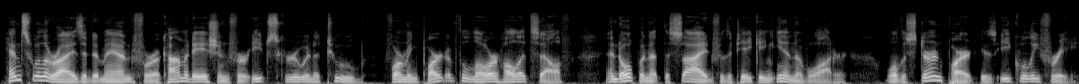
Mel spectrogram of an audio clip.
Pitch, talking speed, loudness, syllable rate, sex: 110 Hz, 210 wpm, -18 LUFS, 5.7 syllables/s, male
